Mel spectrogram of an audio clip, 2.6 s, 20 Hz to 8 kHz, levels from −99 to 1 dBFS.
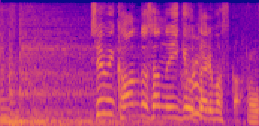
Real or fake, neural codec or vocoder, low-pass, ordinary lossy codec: real; none; 7.2 kHz; none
